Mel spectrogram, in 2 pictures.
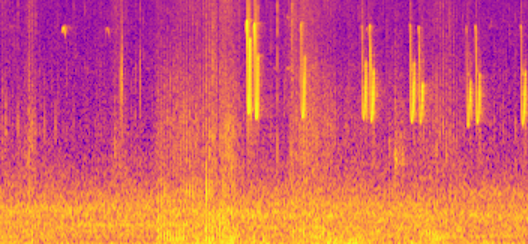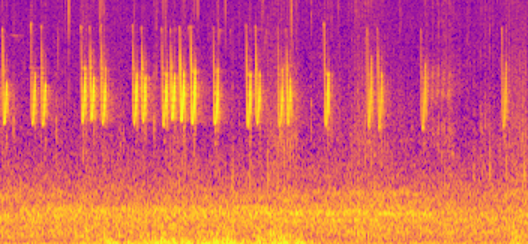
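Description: Birds calling: a run of short, sharp, high chirps, often in quick doubles and triples, starting about three seconds in, coming thickest in the middle and thinning out near the end, over a steady low background noise.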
